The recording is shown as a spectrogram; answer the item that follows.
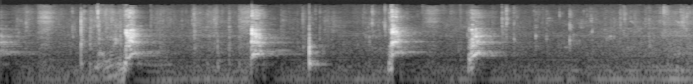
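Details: Rescued mother dogs and puppies at feeding time give sharp, short barks, about five spaced irregularly one to one and a half seconds apart, over a low steady background hum.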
